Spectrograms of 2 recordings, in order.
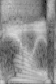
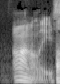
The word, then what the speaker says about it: Annalise: I was saying Annalise at the beginning, but that's very American. It's Annalise.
